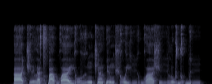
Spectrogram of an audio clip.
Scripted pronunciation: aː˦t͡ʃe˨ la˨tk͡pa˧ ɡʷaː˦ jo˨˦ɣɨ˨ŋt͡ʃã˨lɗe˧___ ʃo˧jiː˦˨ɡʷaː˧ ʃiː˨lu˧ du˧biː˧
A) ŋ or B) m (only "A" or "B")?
B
